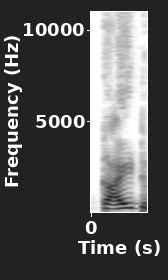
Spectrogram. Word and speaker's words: kite: जी हां, सही बोला आपने, आई का आई उच्चारण होता है और इस ई का कोई उच्चारण नहीं होगा। तो क्या पढ़ेंगे इसको? काइट पढ़ेंगे।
